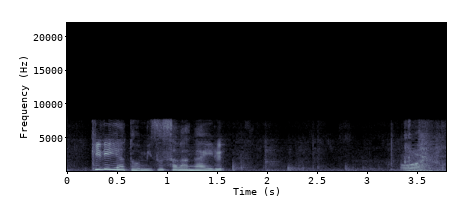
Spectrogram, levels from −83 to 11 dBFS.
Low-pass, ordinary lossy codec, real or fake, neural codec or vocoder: none; none; real; none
